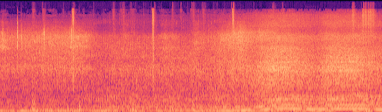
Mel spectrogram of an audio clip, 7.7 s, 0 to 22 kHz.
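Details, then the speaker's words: Old BMW 320d diesel with a glow plug system fault, in a Scottish winter; the number three glow plug area was found soaking. Idle rises and falls unevenly with dropped beats, still hunting and missing. Cause suspected, not confirmed. "think number three you hear the car still missing still hunting on the sometimes so"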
